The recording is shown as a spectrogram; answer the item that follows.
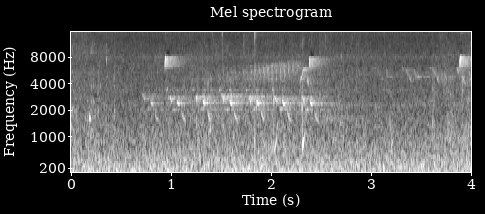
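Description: Near silence with faint bird calls: a run of short chirps between about one and two and a half seconds in, and a brief high note repeated about every second and a half.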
